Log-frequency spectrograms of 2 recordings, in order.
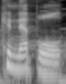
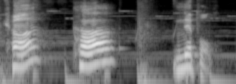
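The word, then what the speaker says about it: Knueppel: It's not Kneppel. It's. Think of it as two syllables. Ka. Repeat after me. Ka. Nipple. Nipple. So not ka areola, but ka nipple. Ka nipple. There you go.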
